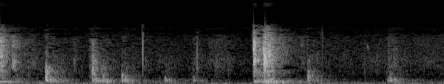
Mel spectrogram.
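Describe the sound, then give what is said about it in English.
A door being pushed open, with a string of soft bumps and knocks and one louder rattling thud midway through, no voices. “Door's open.”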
